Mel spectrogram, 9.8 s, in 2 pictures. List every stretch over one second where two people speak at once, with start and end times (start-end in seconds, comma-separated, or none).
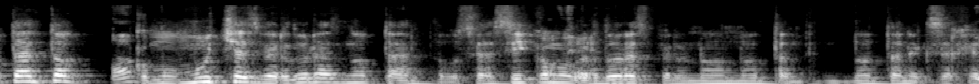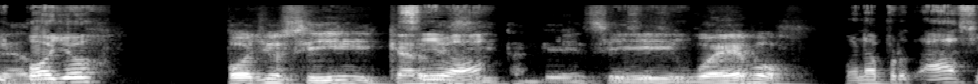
6.8-8.4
